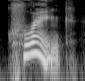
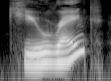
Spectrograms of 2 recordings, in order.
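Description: First: It is said as the single word 'crank'. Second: It begins with the letter name 'cue'. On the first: The speaker calls it right. "I'm pretty sure it's crank" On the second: The speaker calls it wrong. "Is it Q-rank"

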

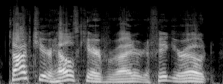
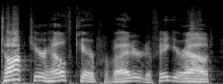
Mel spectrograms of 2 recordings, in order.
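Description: First: It is read in a put-on Canadian accent. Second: It is read in the speaker's usual accent.

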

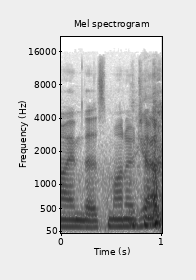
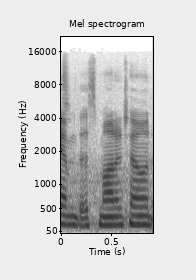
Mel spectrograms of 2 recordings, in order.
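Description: First: It is said in a put-on, lower-pitched voice. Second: It is said in a natural, higher-pitched voice. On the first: This is the character's voice. "now I'm this monotone" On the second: This is the speaker's own voice.

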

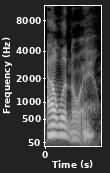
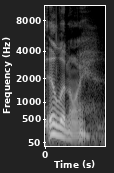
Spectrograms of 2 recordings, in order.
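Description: First: The first syllable sounds like 'ell'. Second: The first syllable sounds like 'ill'. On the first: The speaker calls it wrong. "You say Illinois, like Ellis" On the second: The speaker calls it right. "but it's Illinois"

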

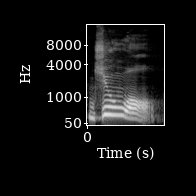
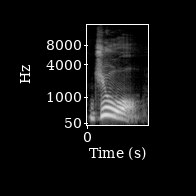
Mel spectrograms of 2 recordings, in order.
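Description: First: The word is split into two syllables. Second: The word is said as one syllable. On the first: "Some people might even break it down into two parts"

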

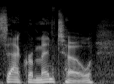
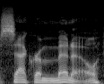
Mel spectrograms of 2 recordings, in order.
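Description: First: The t sound is clearly pronounced. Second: The t sound is dropped. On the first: The speaker calls it right. "there's a T in Sacramento" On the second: The speaker calls it wrong. "It's not Sacramento"

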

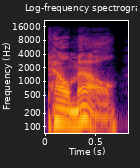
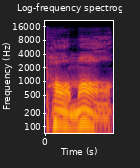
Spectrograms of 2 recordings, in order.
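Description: First: Both words have the vowel of 'bell'. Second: Both words have the vowel of 'ball'. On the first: This is the traditional way older smokers say it. "grandpas pronounce it pell-mell" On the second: This is how the written name looks. "if you look at the pack, it's clearly Paul Mall"

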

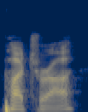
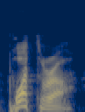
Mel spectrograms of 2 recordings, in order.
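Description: First: The name is said short, with clipped vowels. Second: The name is said with French pronunciation. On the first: "I heard Patra" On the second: "I know the last name as Poitras, very French"

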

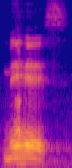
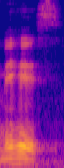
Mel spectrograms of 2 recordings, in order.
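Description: First: It is said in a reduced Liberian English accent. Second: It is said in a reduced Liberian English accent.

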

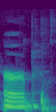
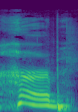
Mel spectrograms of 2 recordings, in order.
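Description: First: The word starts with a silent h. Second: The word starts with a pronounced h.

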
